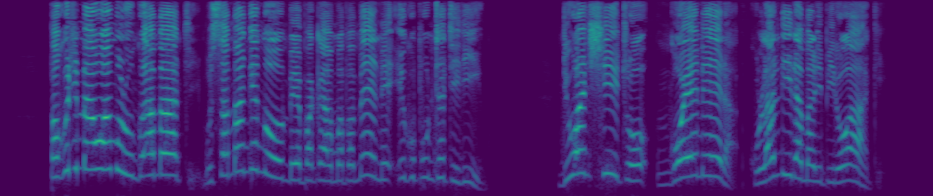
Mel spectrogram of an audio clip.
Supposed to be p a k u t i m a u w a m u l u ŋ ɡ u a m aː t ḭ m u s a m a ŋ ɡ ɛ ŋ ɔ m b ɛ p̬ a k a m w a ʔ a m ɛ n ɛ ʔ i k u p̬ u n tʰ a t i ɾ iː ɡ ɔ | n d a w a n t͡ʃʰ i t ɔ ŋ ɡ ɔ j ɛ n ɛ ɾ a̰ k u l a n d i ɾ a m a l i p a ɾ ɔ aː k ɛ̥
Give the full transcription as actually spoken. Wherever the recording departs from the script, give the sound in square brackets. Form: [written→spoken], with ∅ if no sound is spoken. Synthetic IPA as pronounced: p a k u t i m a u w a m u l u ŋ ɡ u a m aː t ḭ m u s a m a ŋ ɡ ɛ ŋ ɔ m b ɛ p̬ a k a m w a [ʔ→p] a m ɛ n ɛ ʔ i k u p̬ u n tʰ a t i ɾ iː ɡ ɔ | n d [a→i] w a n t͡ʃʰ i t ɔ ŋ ɡ ɔ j ɛ n ɛ ɾ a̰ k u l a n d i ɾ a m a l i p [a→i] ɾ ɔ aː k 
